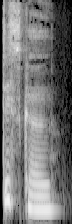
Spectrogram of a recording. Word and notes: disco: British English

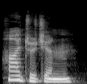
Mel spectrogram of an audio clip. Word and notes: hydrogen: British English

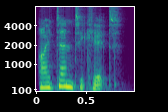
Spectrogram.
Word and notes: identikit: British English

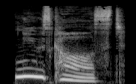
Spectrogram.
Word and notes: newscast: British English

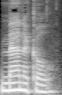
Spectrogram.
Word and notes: manacle: American English

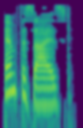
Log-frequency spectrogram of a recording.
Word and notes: emphasized: British English

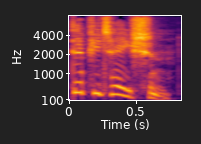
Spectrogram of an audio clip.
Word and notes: deputation: British English

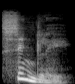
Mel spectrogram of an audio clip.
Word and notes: singly: British English

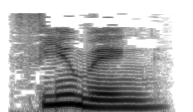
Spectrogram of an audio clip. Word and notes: fuming: British English

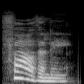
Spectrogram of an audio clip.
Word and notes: fatherly: British English

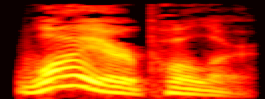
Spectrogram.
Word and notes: wirepuller: British English

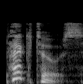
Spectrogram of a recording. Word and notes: pectose: British English

